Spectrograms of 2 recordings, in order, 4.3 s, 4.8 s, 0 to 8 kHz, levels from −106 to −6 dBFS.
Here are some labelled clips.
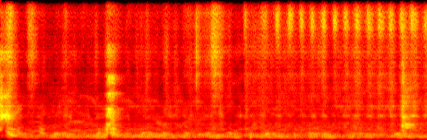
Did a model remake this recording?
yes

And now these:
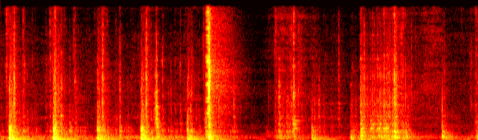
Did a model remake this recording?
no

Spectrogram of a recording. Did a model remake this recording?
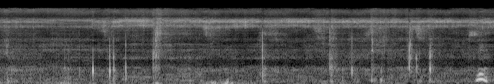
yes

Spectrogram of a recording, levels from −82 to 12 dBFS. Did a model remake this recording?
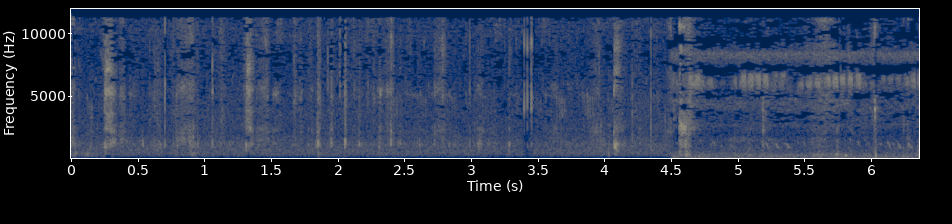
no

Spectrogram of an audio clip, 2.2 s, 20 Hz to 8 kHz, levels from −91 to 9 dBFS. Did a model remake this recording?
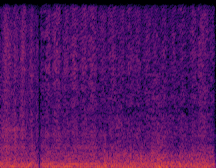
no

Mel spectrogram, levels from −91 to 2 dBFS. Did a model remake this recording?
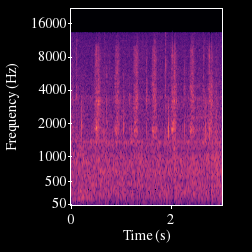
no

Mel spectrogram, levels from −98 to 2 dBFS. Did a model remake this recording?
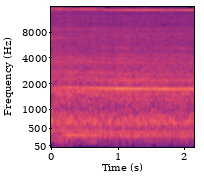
no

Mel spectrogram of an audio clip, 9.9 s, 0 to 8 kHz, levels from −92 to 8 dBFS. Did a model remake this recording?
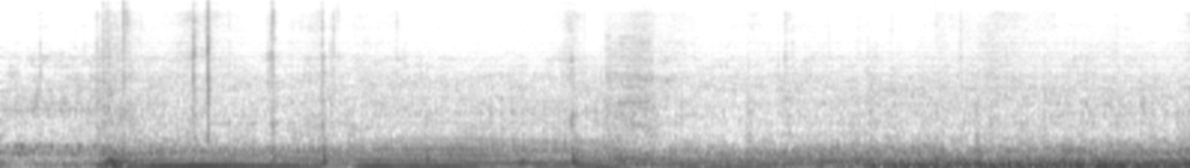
yes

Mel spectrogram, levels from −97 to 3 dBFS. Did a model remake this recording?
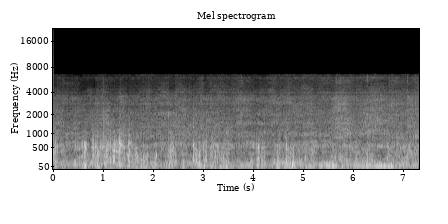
yes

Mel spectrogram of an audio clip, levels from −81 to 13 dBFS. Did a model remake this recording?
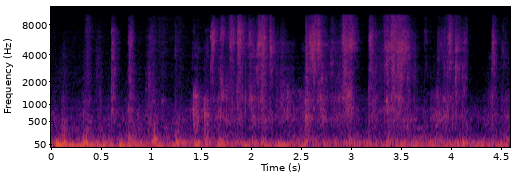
yes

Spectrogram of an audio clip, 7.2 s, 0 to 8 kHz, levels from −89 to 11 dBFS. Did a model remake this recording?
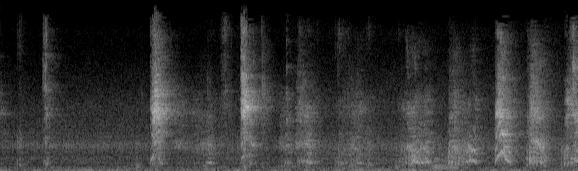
no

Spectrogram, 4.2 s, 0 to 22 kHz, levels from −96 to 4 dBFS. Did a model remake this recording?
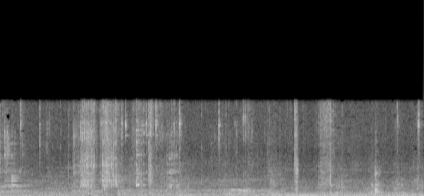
no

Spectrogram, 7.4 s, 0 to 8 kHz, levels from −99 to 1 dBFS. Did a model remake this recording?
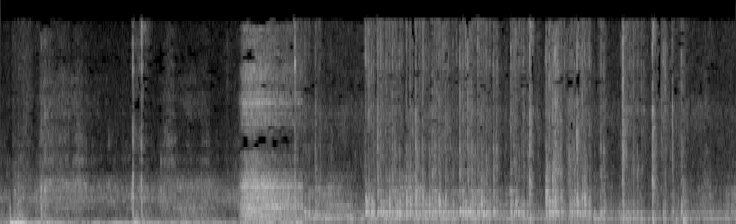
no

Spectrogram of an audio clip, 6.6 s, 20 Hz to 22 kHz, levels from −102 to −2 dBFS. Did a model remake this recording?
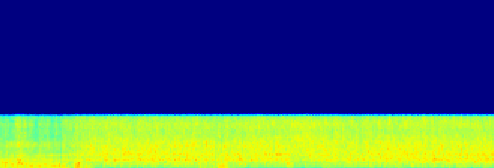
yes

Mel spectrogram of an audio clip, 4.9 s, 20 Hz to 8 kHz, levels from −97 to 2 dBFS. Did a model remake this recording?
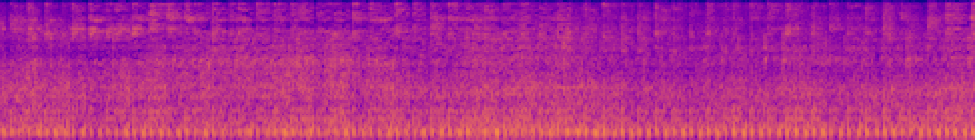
no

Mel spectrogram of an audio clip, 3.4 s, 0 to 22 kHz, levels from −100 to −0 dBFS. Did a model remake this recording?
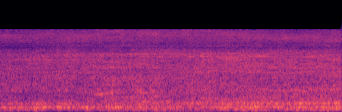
yes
